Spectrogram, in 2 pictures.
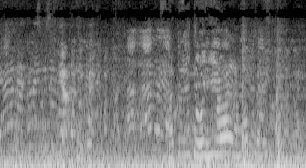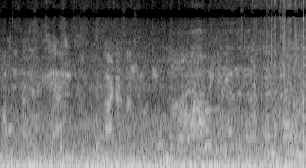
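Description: Passengers' voices chattering close by over a steady low rumble, the voices busiest in the first few seconds and again near the end.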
